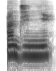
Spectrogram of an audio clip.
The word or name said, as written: indignee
